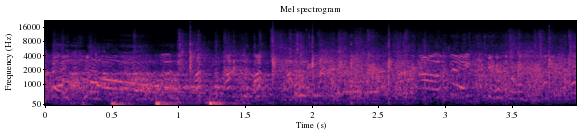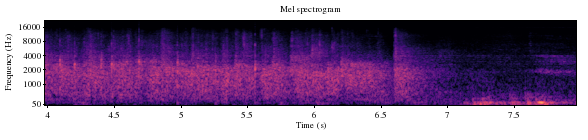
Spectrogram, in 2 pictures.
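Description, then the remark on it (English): Scattered applause, a steady patter of hand claps lasting about six and a half seconds, then stopping abruptly, leaving faint low rustling and murmur. “So as a saddest clap of all time.”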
